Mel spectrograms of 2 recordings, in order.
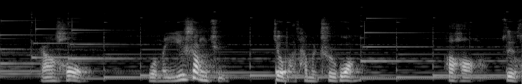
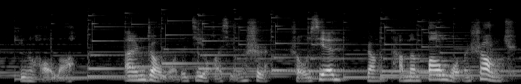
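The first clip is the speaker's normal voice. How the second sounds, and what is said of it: Quiet, hushed voice. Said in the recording (Chinese): “小声”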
